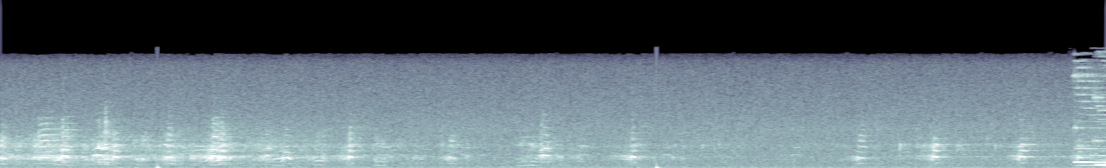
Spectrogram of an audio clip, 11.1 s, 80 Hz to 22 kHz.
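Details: Canada Geese landing on Sapsucker Woods Pond after sunset, overcast Thursday evening, October 2017; honking busy at first, then thinning to separate single honks spaced about a second apart.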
